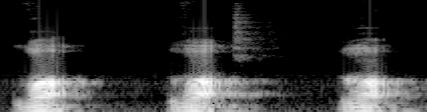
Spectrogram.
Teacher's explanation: gha ini juga kayak kha tempat keluarnya tenggorokan atas.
